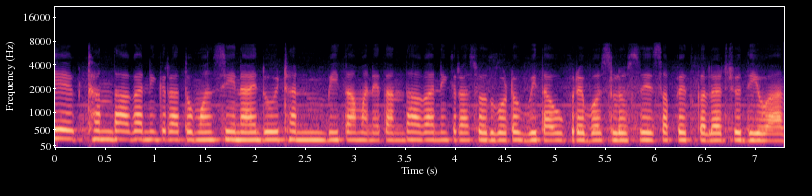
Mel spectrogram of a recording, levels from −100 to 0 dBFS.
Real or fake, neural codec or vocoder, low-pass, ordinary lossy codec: real; none; none; none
